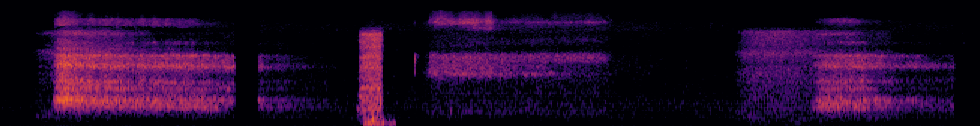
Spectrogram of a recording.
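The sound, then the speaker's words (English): Deep, slow breaths during a guided breathing exercise: long airy inhales and exhales with a brief snort-like catch between them. The breathing is quiet and alone, without talk. “take a few deep breaths together, just following my cue, if you can hear my inhale.”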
